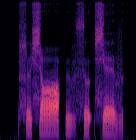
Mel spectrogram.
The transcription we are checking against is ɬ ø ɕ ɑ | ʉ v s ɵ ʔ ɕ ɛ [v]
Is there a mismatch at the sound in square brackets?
no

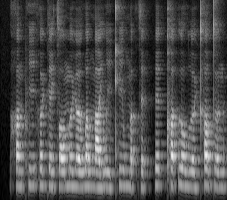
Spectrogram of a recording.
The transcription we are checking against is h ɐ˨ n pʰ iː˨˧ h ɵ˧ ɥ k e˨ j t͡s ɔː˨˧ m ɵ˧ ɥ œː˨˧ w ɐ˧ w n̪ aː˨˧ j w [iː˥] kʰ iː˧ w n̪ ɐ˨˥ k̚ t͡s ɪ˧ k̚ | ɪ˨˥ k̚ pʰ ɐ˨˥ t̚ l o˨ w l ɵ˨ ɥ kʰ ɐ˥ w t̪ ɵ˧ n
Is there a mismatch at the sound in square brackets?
yes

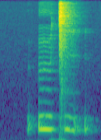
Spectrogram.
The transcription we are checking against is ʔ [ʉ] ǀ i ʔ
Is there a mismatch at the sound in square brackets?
no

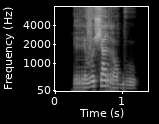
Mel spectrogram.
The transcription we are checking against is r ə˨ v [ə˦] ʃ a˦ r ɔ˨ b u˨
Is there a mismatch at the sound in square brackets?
no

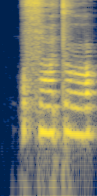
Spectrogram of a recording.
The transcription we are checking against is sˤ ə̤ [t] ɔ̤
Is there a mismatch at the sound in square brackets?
no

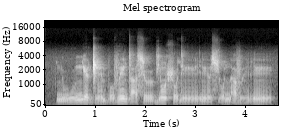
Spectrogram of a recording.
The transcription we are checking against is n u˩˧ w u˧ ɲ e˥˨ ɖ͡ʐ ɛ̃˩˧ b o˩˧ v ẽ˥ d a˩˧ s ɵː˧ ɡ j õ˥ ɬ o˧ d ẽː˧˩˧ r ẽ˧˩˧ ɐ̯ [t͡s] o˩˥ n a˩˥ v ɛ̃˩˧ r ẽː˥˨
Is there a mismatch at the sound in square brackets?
yes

